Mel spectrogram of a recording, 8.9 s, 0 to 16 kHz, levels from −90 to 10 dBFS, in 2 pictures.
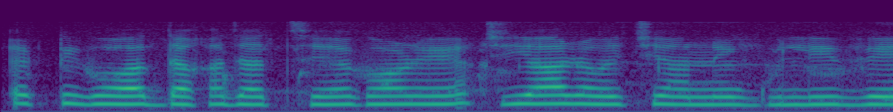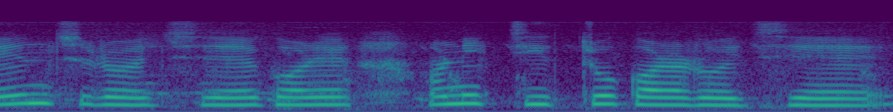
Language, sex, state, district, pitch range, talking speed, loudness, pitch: Bengali, female, West Bengal, North 24 Parganas, 240-270 Hz, 100 wpm, -31 LUFS, 255 Hz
